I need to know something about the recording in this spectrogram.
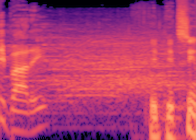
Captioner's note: crowd cheering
